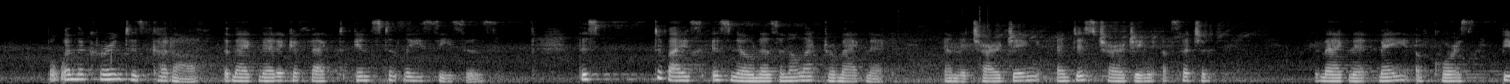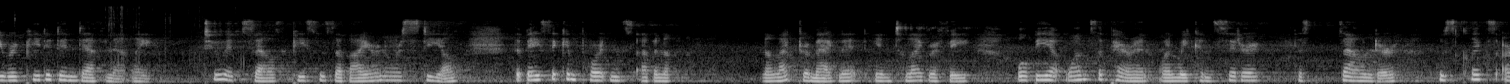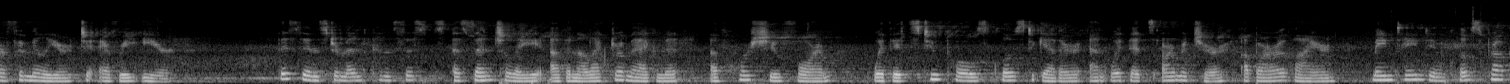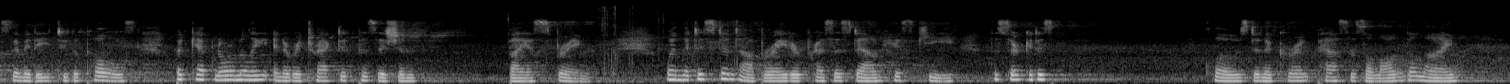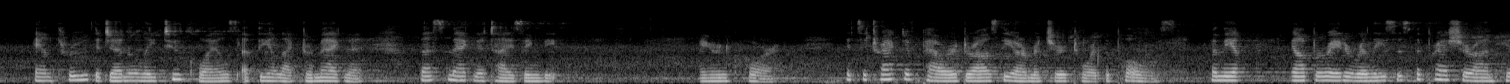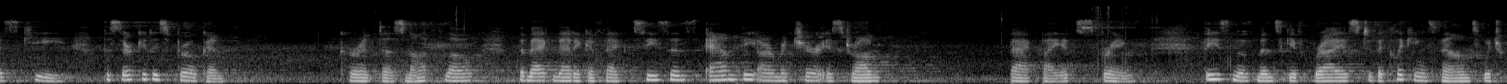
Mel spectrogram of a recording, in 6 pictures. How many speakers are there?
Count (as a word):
one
